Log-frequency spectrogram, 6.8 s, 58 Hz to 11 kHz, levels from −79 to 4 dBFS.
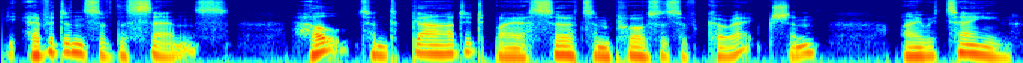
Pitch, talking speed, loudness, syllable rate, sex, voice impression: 115 Hz, 140 wpm, -20 LUFS, 4.7 syllables/s, male, masculine, middle-aged, relaxed, muffled, halting, slightly raspy, calm, mature, friendly, slightly reassuring, kind, modest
